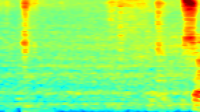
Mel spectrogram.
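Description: Electric fans running with a steady, even hiss, and a faint click about a quarter of a second in.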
